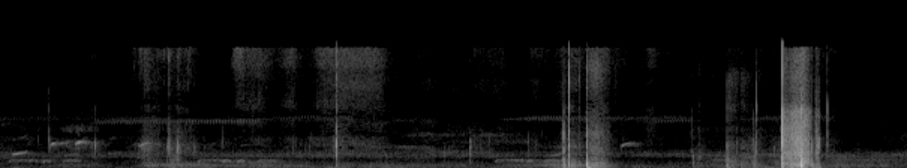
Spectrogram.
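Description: Faint chirping of small birds in the background, with two brief rustles of footsteps through brush, about four seconds in and again a second and a half later.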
